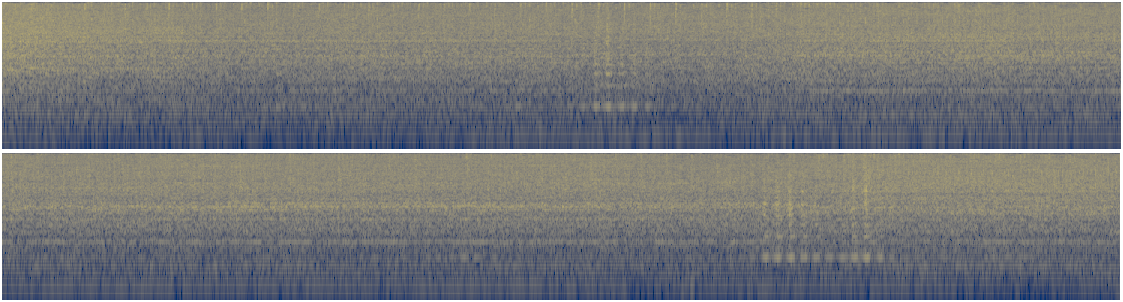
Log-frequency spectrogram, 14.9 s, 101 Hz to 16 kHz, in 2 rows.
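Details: 2000 Ford Taurus with the Vulcan engine (VIN U), hot idle: short, high chirps break through at irregular intervals every few seconds, only hot at idle and not when driving. The cam synchronizer was replaced to rule it out; the transmission is suspected, unconfirmed.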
